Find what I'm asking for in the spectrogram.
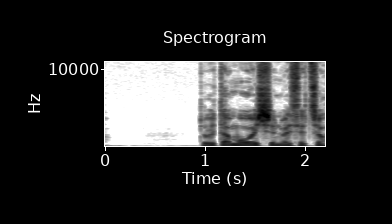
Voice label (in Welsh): "moes" Welsh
